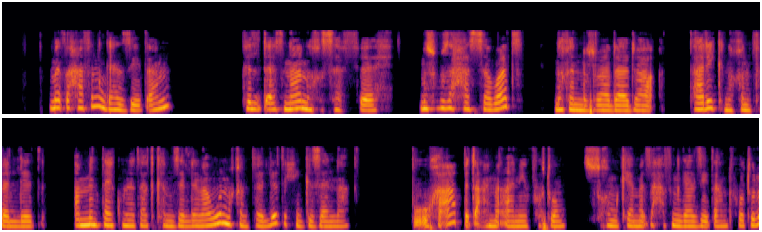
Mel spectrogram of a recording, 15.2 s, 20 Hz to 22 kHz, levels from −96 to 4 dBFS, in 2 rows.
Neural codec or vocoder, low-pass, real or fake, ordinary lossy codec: none; 7.2 kHz; real; MP3, 64 kbps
